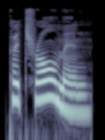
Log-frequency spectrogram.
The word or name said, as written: patrolmen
